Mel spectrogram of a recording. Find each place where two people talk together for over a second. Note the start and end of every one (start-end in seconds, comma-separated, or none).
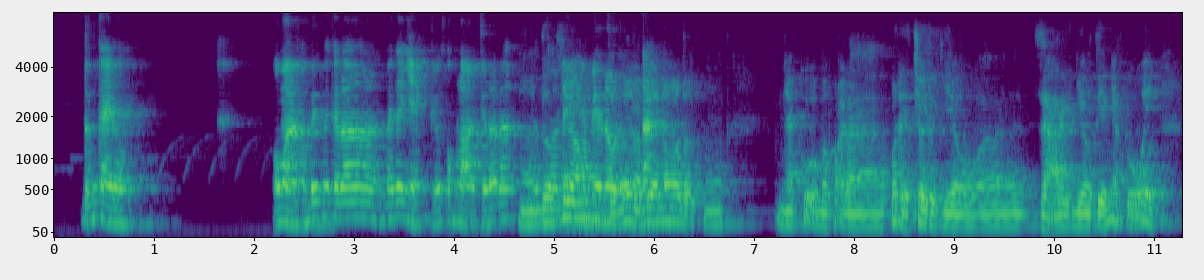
4.7-6.0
